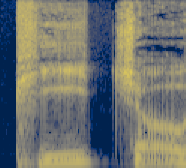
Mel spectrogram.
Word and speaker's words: 啤酒: 啤酒 Pi zhou. So that's another kind of zhou. And pi, I guess it sounds a little bit like beer. Yes, it precisely. We'll borrow the pronunciation of beer and then you translate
